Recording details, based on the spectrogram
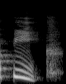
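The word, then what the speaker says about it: pique: P-I-Q-U-E का इसका pronunciation होगा पीक, एंडिंग विथ ख, ओके, KH, पीक।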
